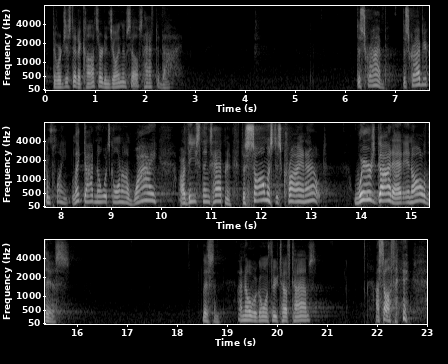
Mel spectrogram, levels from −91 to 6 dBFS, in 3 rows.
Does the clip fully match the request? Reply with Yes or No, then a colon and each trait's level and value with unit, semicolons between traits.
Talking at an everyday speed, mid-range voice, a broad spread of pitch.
No: slow, 130 wpm; medium, 165 Hz; wide, 6.9 semitones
